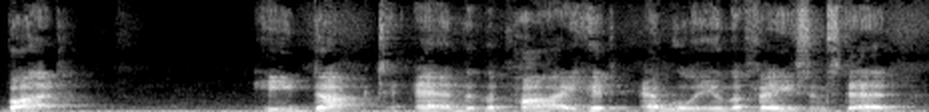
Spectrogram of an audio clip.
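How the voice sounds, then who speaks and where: A man narrating a children's audiobook in an excitable, playful storytelling manner. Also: medium pitch, measured pace, slight background noise, rough recording.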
